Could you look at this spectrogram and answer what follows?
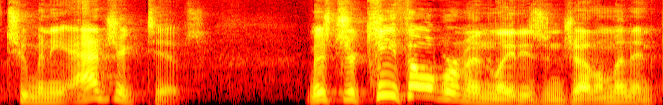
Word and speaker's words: Olbermann: many adjectives mr keith olbermann ladies and gentlemen and keep in mind the l is silent but it was too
